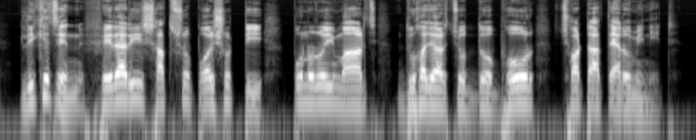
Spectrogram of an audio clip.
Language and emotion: Bengali, neutral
